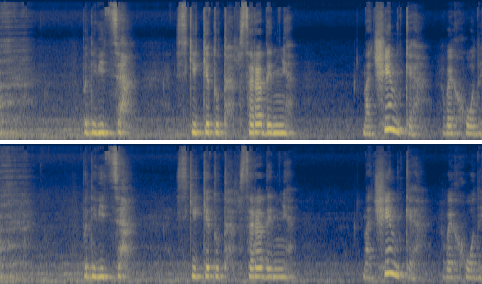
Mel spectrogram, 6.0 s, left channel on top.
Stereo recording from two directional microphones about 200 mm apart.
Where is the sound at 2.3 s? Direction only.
50° left (ahead or behind).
